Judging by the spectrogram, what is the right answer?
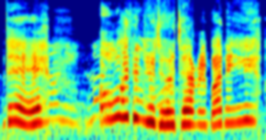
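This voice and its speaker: A woman streamer voicing a cute, excitable little anime girl, reading game dialogue aloud in a girlish, theatrical manner. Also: very high-pitched, a little slow, background noise. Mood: indignant.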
